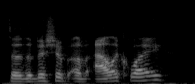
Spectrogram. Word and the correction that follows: Aquila: is that? – Aquila. – Aquila. Is that how you say it? Aquila. The Bishop of Alaquila. – Aquila. – Has put a curse... – There you go.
